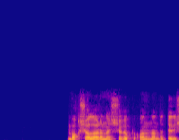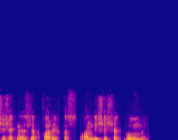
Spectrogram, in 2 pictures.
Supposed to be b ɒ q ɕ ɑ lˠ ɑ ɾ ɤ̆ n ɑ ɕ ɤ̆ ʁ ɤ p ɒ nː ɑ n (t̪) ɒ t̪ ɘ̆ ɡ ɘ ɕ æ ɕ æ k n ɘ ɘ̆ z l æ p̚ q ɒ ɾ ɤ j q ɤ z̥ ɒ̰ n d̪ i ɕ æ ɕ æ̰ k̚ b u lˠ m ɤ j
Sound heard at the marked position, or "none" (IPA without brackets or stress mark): d̪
